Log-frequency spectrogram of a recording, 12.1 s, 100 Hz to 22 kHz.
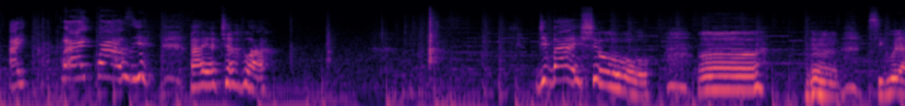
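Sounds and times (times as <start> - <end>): music with bass and light drums: 0.0 - 12.0
sharp click: 5.1 - 6.0.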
